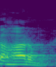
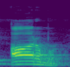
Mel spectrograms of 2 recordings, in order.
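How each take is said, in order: First: HERB with the H breathed at the start; sounded H. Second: HERB begun straight on the vowel; American silent H. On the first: Teacher shows what American English avoids, HERB with H. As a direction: say HERB with an H, the British way. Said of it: "not herb". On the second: Teacher models American English, HERB with silent H. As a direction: say HERB as "erb". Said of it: "in American English". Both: Shown as a demonstration.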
